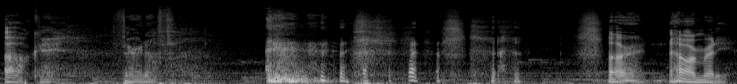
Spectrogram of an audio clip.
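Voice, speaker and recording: A man's voice: fairly low pitch, lively intonation, drawn-out words. A man streaming a dating game, chatting casually, joking and swearing freely while narrating the story.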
